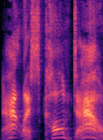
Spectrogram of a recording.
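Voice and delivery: urgent high, slow, loud shout.

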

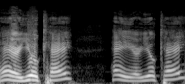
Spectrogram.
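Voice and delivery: very loud, shrill, high-pitched yell. Stuck at home in quarantine, speaker retells calling across the street: retelling yelling at a kid. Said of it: "I start yelling at the kid".

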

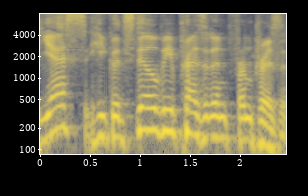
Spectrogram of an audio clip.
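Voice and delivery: normal talking voice

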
